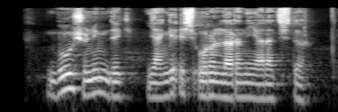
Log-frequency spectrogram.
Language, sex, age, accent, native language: Uzbek, male, 25-34, Sirdaryo, Uzbek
